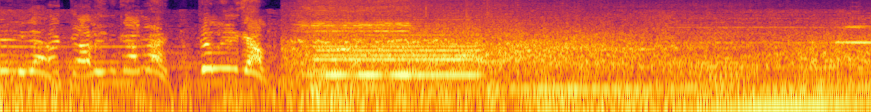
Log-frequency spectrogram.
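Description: A man's voice briefly, then a car horn sounding for about a second, followed by a car driving in, its engine and tyres a steady noise.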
